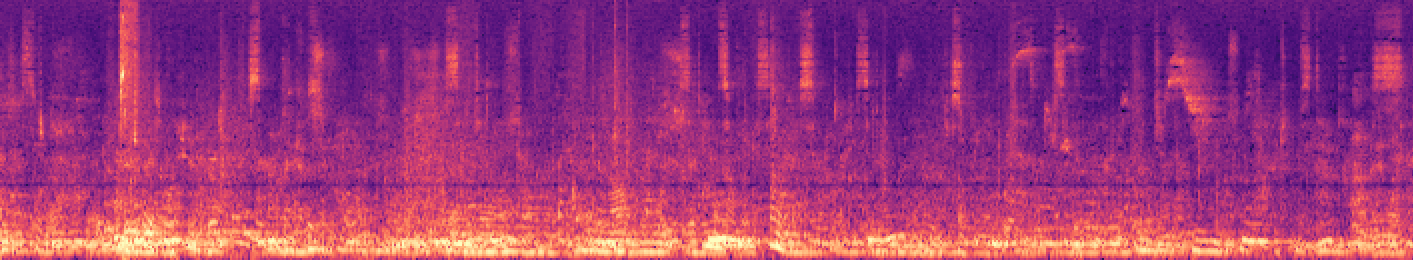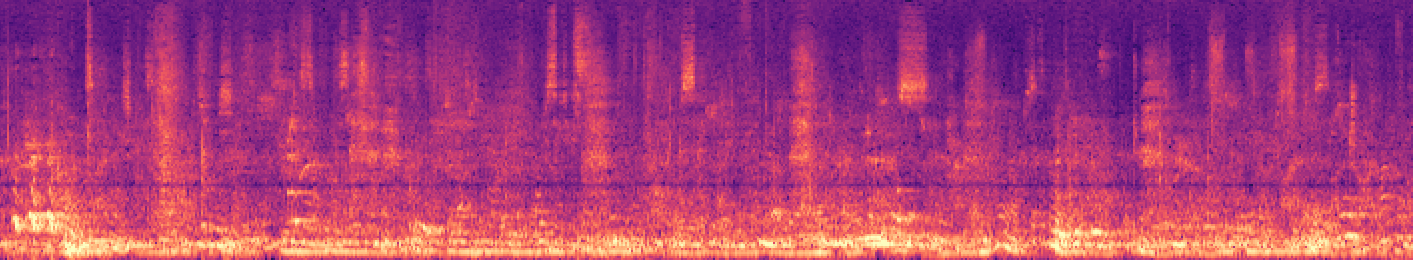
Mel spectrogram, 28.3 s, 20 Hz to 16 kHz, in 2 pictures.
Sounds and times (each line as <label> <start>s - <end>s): people quietly chatting 0.0s - 28.2s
